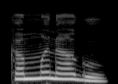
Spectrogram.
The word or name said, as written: ಕಮ್ಮನಾಗು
